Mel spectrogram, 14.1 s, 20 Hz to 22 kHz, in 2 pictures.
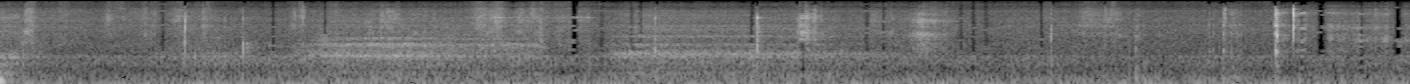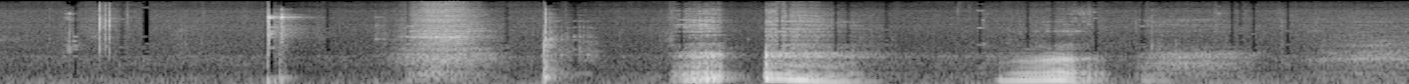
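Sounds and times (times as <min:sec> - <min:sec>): person sniffing: 0:09.0 - 0:09.6
short vocal sounds: 0:10.4 - 0:13.2.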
